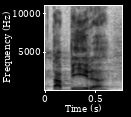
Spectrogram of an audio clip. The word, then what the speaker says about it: Tavira: que existia Tabira Oi e a pronúncia Tavira por ser próximo com a Espanha na divisa é Tabira aí ele pediu ao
